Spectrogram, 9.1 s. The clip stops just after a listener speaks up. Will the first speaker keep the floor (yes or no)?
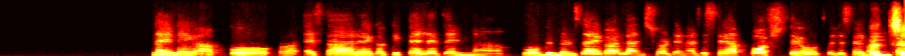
no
